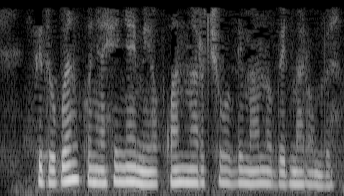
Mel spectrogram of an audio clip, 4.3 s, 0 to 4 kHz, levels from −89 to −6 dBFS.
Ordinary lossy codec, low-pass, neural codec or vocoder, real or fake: MP3, 16 kbps; 3.6 kHz; codec, 16 kHz, 0.8 kbps, ZipCodec; fake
